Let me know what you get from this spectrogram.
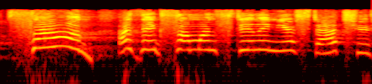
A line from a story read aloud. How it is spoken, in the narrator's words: shouted Tom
